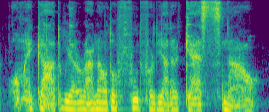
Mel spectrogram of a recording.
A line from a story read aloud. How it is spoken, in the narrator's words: I heard the host whisper in his wife's ear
